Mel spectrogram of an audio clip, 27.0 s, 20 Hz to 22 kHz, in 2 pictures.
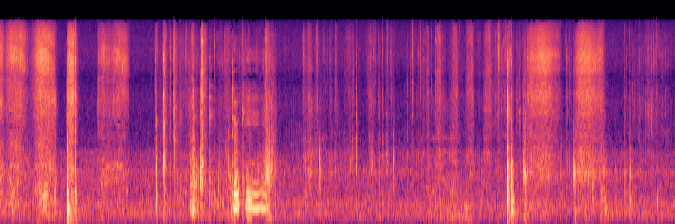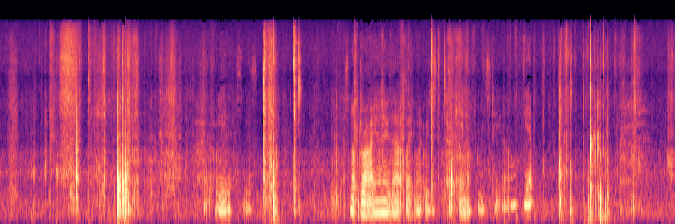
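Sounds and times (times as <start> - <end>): paper rustling and sliding: 0.0 - 4.2, 5.3 - 17.2.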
